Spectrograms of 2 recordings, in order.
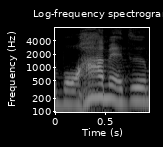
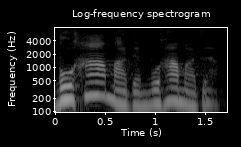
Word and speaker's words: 무하마드: 이거를 만든 창시자를 우리가 뭐 모하메드 뭐 발음이 여러 가지가 있는데 표준적인 발음은 무하마드.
